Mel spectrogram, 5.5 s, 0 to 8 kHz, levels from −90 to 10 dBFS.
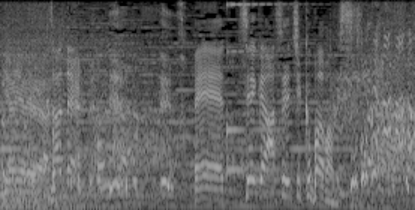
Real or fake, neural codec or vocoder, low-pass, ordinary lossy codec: real; none; none; none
